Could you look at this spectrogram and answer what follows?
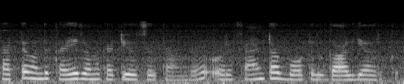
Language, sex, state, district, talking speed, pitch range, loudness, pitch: Tamil, female, Tamil Nadu, Chennai, 150 wpm, 220-250 Hz, -16 LUFS, 230 Hz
